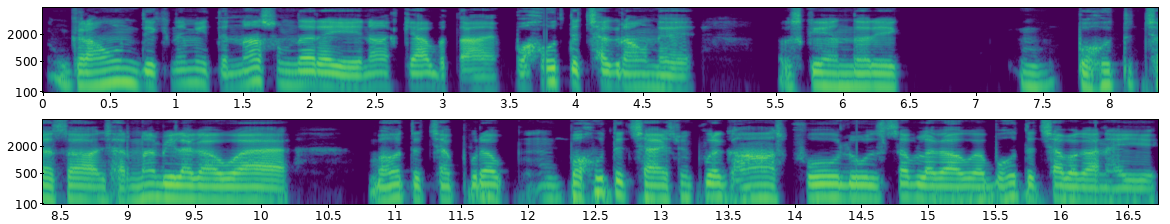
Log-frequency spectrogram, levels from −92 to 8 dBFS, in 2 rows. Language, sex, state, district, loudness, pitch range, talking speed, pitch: Hindi, male, Jharkhand, Jamtara, -18 LUFS, 125-140 Hz, 125 wpm, 135 Hz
